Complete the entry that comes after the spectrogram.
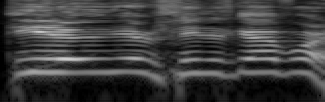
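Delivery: a hammed-up bark of command; the general to his soldier, mock stern and high; imitating the general. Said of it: "He goes".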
